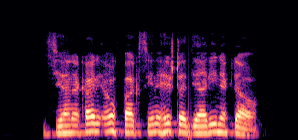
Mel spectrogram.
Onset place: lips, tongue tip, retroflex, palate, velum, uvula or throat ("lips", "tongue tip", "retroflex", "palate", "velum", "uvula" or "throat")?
tongue tip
